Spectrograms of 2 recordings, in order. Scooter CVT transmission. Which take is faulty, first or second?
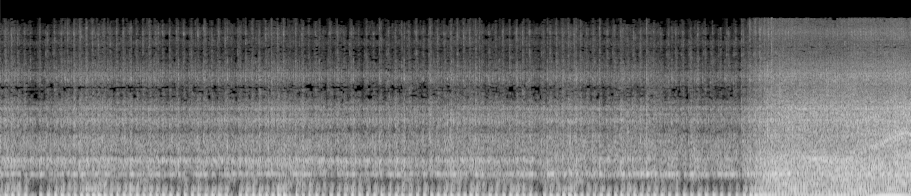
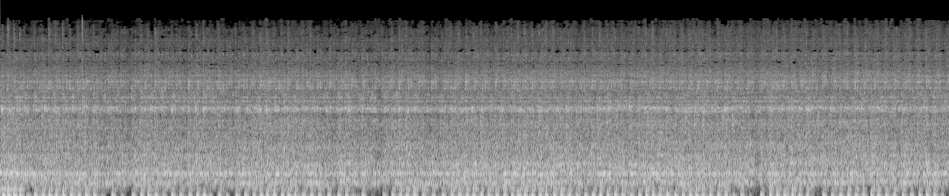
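second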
